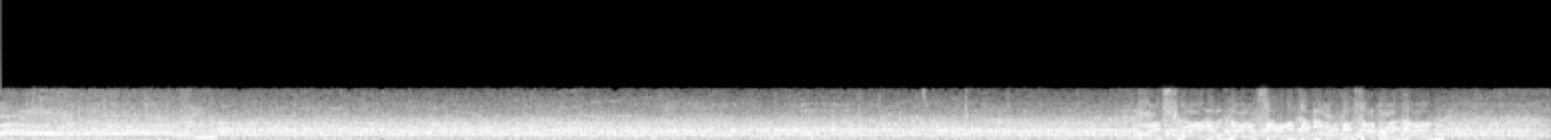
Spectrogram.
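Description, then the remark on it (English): A huge football stadium crowd roars after Sergio Aguero scores for Manchester City, a dense, unbroken wall of cheering and screaming that stays loud throughout, with higher shouts and whistles bursting through near the start and again later. “And again, let the crowd tell a bit of the story too before going again, unleashing in a Judd-like celebration for Sergio Aguero.”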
